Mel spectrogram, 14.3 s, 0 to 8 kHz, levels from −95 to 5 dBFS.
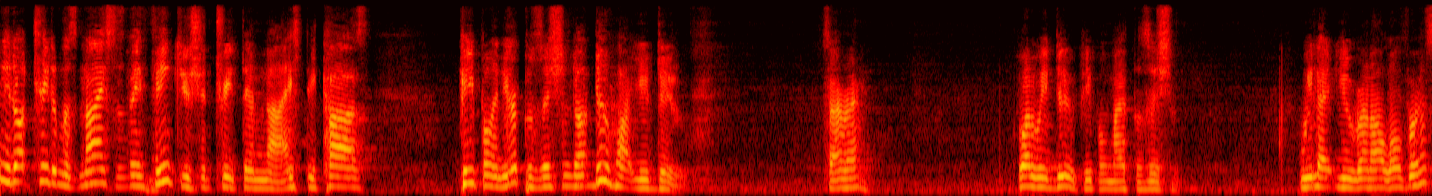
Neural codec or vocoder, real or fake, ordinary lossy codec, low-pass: codec, 32 kHz, 1.9 kbps, SNAC; fake; AAC, 32 kbps; 7.2 kHz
